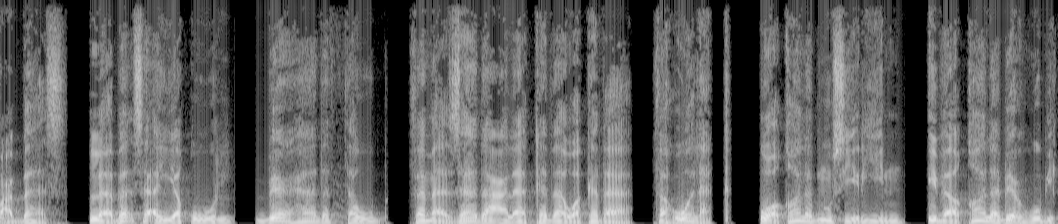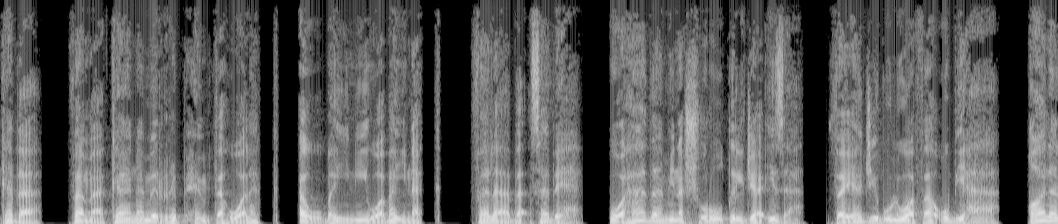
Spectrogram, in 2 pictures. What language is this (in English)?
Arabic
